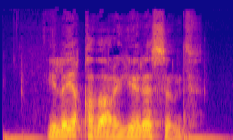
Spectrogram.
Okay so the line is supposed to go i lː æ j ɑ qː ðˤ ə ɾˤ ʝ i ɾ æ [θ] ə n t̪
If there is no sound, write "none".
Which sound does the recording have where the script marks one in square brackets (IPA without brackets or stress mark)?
s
